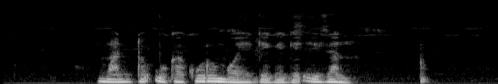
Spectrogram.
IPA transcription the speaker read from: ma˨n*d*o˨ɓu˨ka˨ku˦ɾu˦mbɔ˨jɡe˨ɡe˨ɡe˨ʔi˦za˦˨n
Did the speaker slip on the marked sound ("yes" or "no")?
yes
